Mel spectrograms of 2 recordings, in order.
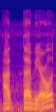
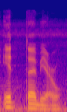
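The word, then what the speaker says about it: اتبعوا: Maka di sini ittabi'u, bacanya bukan attabi'u tapi ittabi'u.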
